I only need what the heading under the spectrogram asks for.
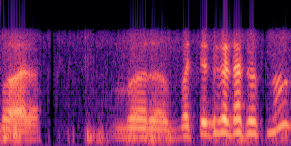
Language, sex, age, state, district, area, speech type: Marathi, female, 30-45, Maharashtra, Akola, urban, conversation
